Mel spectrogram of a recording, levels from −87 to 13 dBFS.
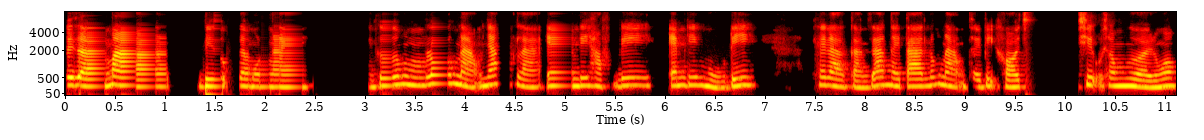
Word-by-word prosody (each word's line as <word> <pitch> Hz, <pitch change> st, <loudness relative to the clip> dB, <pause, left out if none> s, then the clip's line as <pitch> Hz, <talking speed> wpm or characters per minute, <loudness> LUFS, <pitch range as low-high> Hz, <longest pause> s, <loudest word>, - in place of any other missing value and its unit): Bây 255 Hz, 0 st, +6 dB
giờ 220 Hz, -3 st, +6 dB
nếu 230 Hz, -, +1 dB
mà 215 Hz, -5 st, +5 dB, 0.3 s
ví 220 Hz, 0 st, +2 dB
dụ 230 Hz, +2 st, -6 dB
là 230 Hz, -1 st, 0 dB
một 210 Hz, -1 st, -2 dB
ngày 200 Hz, -1 st, -1 dB, 0.7 s
mình 200 Hz, -, -4 dB
cứ 240 Hz, +3 st, +1 dB, 0.3 s
lúc 295 Hz, +1 st, 0 dB
nào 235 Hz, -8 st, +3 dB
cũng 230 Hz, -, 0 dB
nhắc 280 Hz, +3 st, +2 dB
là 210 Hz, -6 st, -2 dB
em 235 Hz, 0 st, -1 dB
đi 240 Hz, +1 st, 0 dB
học 225 Hz, -2 st, -3 dB
đi, 245 Hz, +1 st, -3 dB
em 240 Hz, +1 st, +1 dB
đi 255 Hz, 0 st, -2 dB
ngủ 205 Hz, -7 st, 0 dB
đi, 250 Hz, +6 st, 0 dB, 0.6 s
hay 255 Hz, -1 st, -1 dB
là 225 Hz, -4 st, +1 dB
cảm 190 Hz, -2 st, -2 dB
giác 250 Hz, +5 st, +1 dB
người 235 Hz, -3 st, 0 dB
ta 220 Hz, 0 st, +4 dB
lúc 250 Hz, +4 st, -4 dB
nào 235 Hz, -5 st, +1 dB
cũng 215 Hz, -, -7 dB
thấy 210 Hz, 0 st, -5 dB
bị 230 Hz, +2 st, -3 dB
khó 200 Hz, -1 st, +2 dB
ch 205 Hz, -, -7 dB, 0.5 s
chịu 255 Hz, +6 st, -1 dB
trong 235 Hz, -1 st, +2 dB
người, 210 Hz, -4 st, +3 dB
đúng 195 Hz, -, +3 dB
không? 235 Hz, 0 st, +1 dB
230 Hz, 225 wpm, -22 LUFS, 210-245 Hz, 0.7 s, Bây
